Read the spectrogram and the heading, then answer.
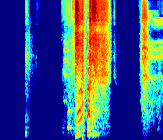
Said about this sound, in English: What was that? No. I dropped my board and I tried to reach for it and I smacked it into the ground instead of grabbing it.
